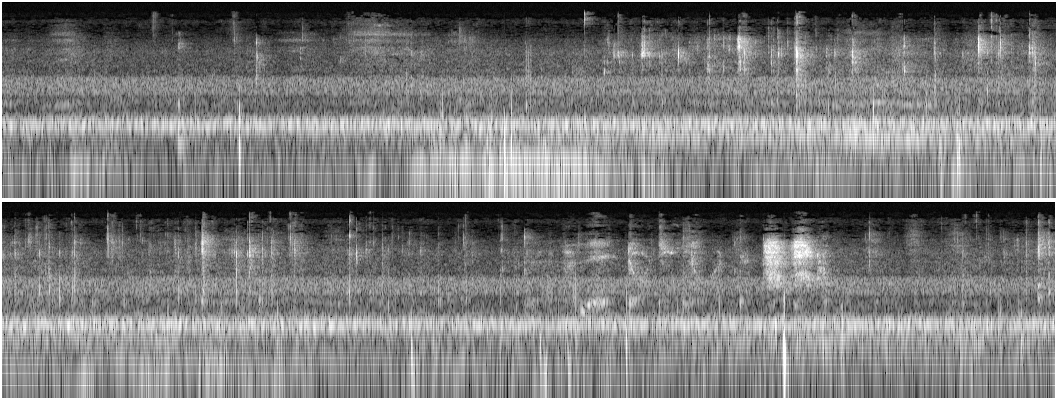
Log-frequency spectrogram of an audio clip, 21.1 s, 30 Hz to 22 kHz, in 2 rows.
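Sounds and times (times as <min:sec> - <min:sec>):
steady low hum: 0:00.0 - 0:21.0
wet eating smacks and clicks: 0:01.5 - 0:21.0.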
